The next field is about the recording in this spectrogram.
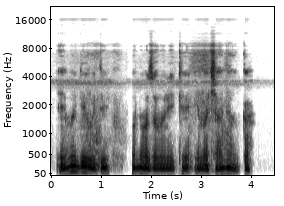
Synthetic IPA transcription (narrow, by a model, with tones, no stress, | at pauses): e˨ŋʷe˦ɡe˦wu˨dɪ˦ | ɔ˦nɔ˦˨zɔ˨mʊ˨ɾi˦kʰe˦ɪ˦nɔ˨t͡ʃa˨˦ɲa˦ŋ̩˨ka˦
